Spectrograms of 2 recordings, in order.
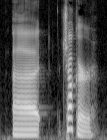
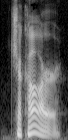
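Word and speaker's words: chukar: Next word is chucker or chakar. It is spelled C-H-U-K-A-R. I'll say chakar. That seems more appropriate.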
